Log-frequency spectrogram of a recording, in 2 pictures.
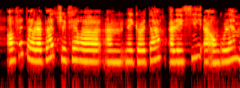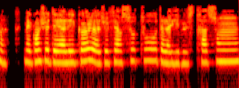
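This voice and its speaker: The speaker talks at a very slow pace with a Chinese accent and monotone, flat intonation. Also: woman, high pitch for a woman. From China. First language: Mandarin Chinese (speaking French). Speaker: illustrator and comic author. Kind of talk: interview. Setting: phone call. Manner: halting.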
